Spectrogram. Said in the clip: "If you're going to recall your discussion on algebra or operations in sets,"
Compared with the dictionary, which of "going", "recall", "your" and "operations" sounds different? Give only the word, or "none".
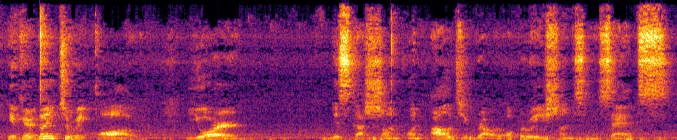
operations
